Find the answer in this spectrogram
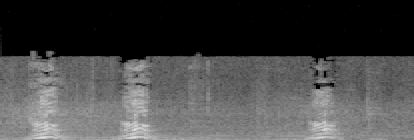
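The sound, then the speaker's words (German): Truffle-hunting dogs in cages beside a truffle shop in Istria bark three times in sharp, slightly yelping bursts, two in quick succession and a third after a brief pause, fairly clear and moderately loud with no voices. “mit ihren Trüffelhunden, die Sie schon im Hintergrund hören”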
